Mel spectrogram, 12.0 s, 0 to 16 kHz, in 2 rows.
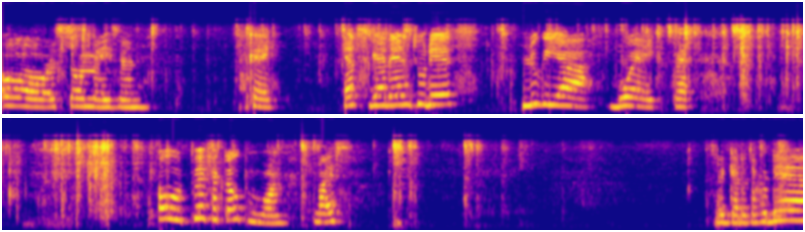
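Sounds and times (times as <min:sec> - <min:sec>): trading cards rustling: 0:00.4 - 0:10.3.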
